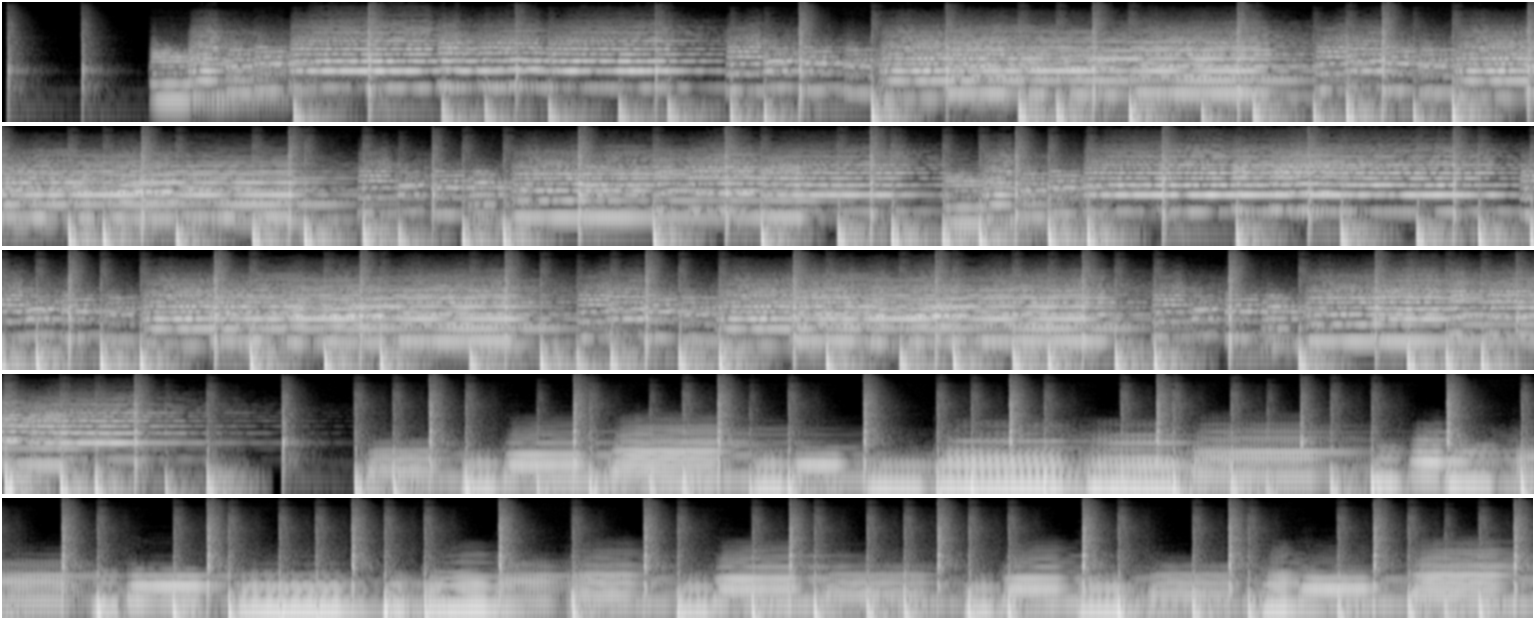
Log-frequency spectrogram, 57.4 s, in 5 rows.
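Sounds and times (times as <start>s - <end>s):
trumpet: 1.1s - 57.4s.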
